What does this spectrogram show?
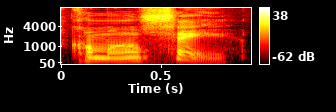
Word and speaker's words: commencer: To start, to commence, is commencer.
